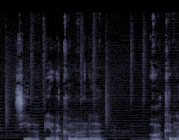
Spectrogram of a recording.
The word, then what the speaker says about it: Okaun: See about the other commander, Okaun, I think he's pronounced in English. I always thought he would be pronounced Okaun, like fauna kind of, the A-U-N.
